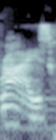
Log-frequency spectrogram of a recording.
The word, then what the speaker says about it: rise: The correct pronunciation is rise with a Z sound.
